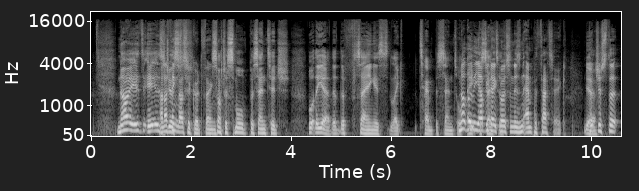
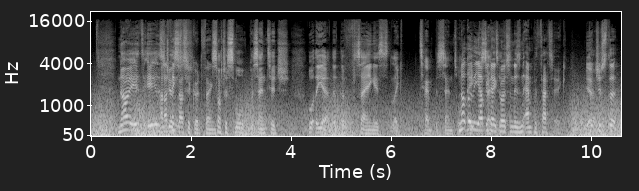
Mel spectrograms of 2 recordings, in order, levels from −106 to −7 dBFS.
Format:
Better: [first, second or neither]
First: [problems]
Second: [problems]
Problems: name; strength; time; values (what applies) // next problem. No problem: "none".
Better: first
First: none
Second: wind noise on the microphone; heavy; 9 dB below the speech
